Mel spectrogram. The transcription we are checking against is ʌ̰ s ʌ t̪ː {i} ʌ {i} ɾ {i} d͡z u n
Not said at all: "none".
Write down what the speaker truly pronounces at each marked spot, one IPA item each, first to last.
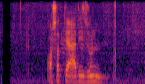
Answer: j, a, i

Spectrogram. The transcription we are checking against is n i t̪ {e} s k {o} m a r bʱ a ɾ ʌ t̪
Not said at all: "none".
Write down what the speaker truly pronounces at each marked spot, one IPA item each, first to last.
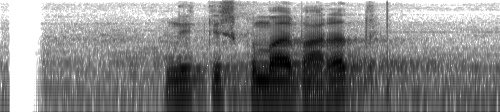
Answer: i, u

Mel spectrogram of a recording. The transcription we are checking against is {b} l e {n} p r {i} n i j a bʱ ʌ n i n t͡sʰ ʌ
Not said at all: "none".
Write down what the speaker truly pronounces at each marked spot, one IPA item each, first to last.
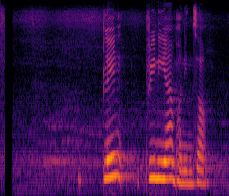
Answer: p, n, i

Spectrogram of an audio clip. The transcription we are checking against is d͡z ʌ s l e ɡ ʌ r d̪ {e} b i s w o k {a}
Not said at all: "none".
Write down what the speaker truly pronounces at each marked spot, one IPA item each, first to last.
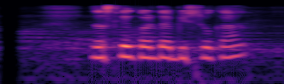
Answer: a, a

